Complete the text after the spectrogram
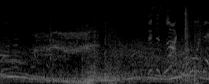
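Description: Tyres squeal as a car slides around a corner.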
